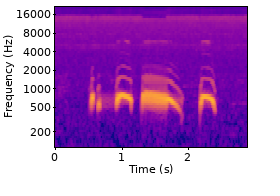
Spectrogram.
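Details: Cooing phrase from a spotted dove used as a decoy to get new doves calling fast: double introductory note, mellow coo, long descending rough coo, then a crisp closing coo in a quiet setting.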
